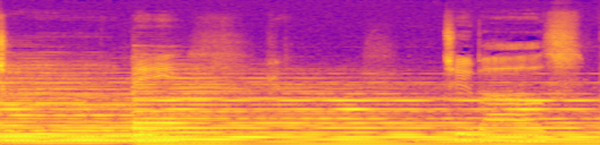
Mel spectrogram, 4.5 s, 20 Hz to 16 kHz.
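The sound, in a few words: Nord Stage 3 keyboard ending on B flat with rotary speaker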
